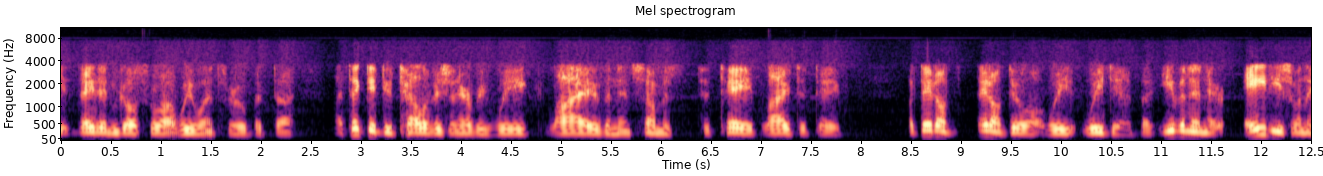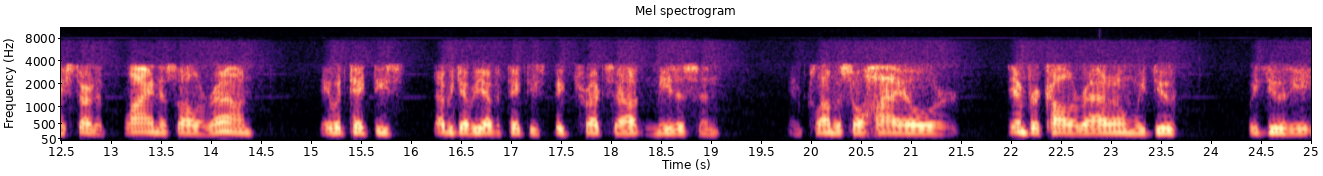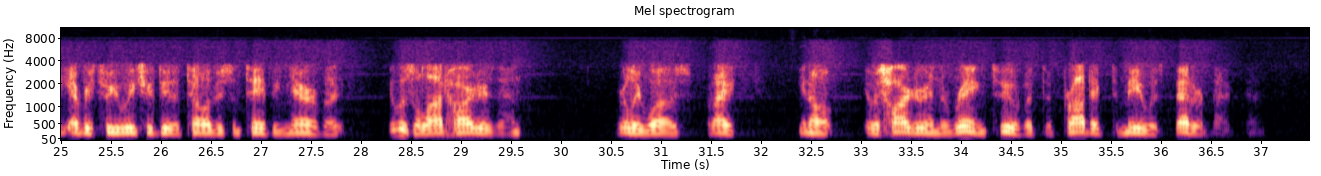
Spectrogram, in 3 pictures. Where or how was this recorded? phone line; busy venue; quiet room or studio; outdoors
phone line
